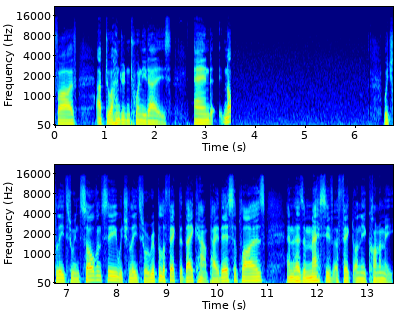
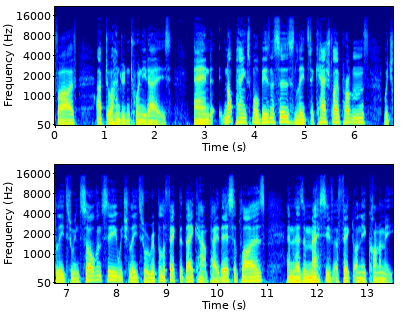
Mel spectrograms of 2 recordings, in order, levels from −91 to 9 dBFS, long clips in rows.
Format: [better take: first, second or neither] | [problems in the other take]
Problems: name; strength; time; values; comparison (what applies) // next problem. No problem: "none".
second | audio cutting out; at 3.5 s for 2.5 s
